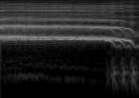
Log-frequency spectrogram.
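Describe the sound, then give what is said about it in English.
The Enchantress, a woman, screams in terror as raging magic energy pulls her apart, one long, loud, high-pitched shriek held steady for about two seconds before it wavers and drops away at the end. No other voices. “Screams the Enchantress in terror.”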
